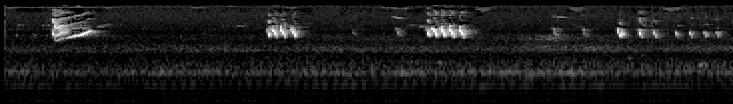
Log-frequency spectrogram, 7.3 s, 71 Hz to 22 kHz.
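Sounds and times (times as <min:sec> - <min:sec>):
steady background hum: 0:00.0 - 0:07.3
European greenfinch calls: 0:00.2 - 0:01.2, 0:02.3 - 0:04.8, 0:05.4 - 0:07.3.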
